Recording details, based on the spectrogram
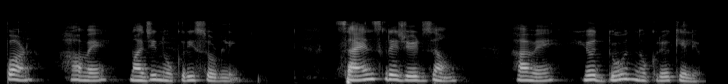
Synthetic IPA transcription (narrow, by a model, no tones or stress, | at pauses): pəɳ | hãʋẽ | mad͡ʑʱiːnɔkɾiːsoɽlḭː | sajənsɡɾed͡ʑeʈd͡zaun | haʋẽ | jɔd̪onːɔkɾjəkeljə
